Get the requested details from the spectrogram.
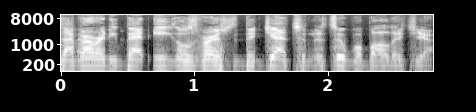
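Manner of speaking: normal talking voice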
